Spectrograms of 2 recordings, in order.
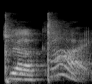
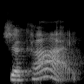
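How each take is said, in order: First: JAKAI in two loud beats, JA and KAI; syllable by syllable. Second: Said in the usual way. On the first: Shown as a demonstration. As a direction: clap out both parts of JAKAI, loudly. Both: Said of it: "He's got two syllables".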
